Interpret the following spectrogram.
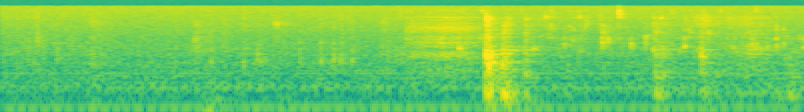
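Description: Hot water poured from a stainless steel kettle into a Chemex's paper filter, a faint trickle. About halfway through comes a single knock as the kettle is set down on the wooden counter, followed by a couple of light taps.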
